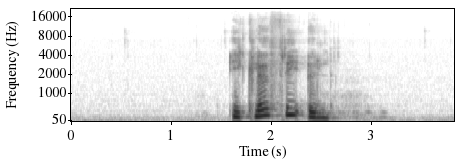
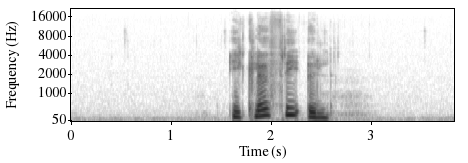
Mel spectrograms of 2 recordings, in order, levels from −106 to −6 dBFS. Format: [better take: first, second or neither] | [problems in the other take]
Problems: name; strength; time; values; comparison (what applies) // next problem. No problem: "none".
second | room echo; dies away in 0.4 s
